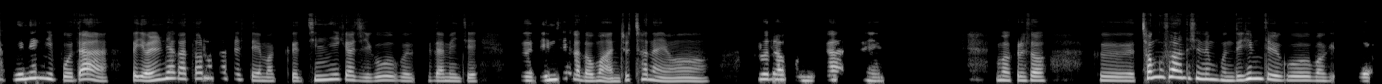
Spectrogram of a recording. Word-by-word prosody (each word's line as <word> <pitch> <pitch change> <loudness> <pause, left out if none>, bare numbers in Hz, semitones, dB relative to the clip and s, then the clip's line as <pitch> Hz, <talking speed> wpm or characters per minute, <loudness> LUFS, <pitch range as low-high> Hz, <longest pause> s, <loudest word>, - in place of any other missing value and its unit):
은행잎보다 235 - +3 0.2
그 190 - +1
열매가 250 +10 +4
떨어졌을 275 -1 -6
때 180 -1 -3
막 165 -1 -5
그 165 -1 -6
짓이겨지고 195 -5 -1
그 165 -2 -4
그다음에 165 -1 -3
이제 155 0 -3 0.4
그 180 -1 -1
냄새가 225 +4 +1
너무 170 0 0
안 145 -1 -1
좋잖아요. 155 -8 -2 0.4
그러다 240 -1 +3
보니까 180 +4 -2 0.3
네. 170 -2 -3 1.2
막 195 -2 0
그래서 185 -1 +1 0.5
그 175 -3 -1
청소하시는 300 -7 +4
분도 190 -1 0
힘들고 200 -8 +3
막 175 -2 -3
이제 165 -1 -5
190 Hz, 280 characters per minute, -21 LUFS, 170-240 Hz, 1.2 s, 열매가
